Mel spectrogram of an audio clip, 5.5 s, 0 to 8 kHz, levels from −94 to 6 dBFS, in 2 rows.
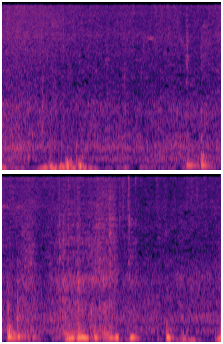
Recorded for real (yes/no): no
